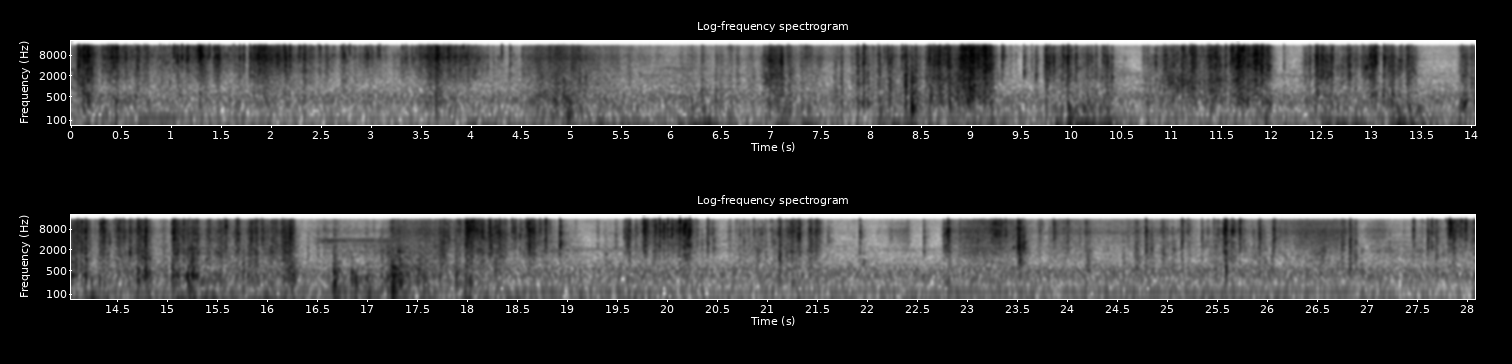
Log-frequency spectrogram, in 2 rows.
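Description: Plastic shrink-wrap being torn and crumpled off a box of 2022 Bowman Baseball cards, then the cardboard box opened and packs handled: irregular crinkling and tearing with sharp crackles scattered throughout.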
